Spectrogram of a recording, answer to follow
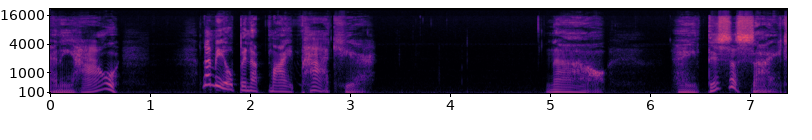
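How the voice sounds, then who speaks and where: In a put-on character voice, a man talks at a fairly slow pace and fairly high pitch, leaving long, frequent pauses. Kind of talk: audio roleplay. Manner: smooth-talking, persuasive.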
